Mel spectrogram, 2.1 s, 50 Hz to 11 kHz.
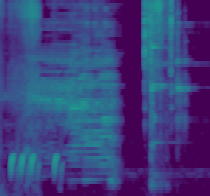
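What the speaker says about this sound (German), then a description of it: "Die Kuh frisst unser Zelt." A cow in the video game 7 Days to Die gives a short series of moos, a few quick low calls and then a longer drawn-out one, followed by faint clinks.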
